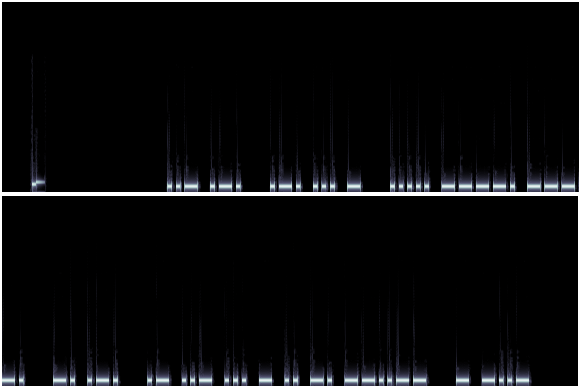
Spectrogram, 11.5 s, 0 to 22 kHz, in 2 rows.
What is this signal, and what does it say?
Morse code, heard as a keyed tone, about 28 wpm, 700 Hz. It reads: UR RST 599 NR AUSTIN, TX
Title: Practice QSO - Exchange 1 - Beginning - 28wpm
